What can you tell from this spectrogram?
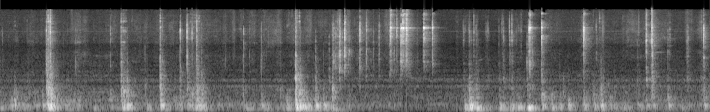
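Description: Locking pliers clicking and scraping on a rusted screw as it is turned out of wood and re-gripped between turns: irregular sharp clicks about once or twice a second.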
